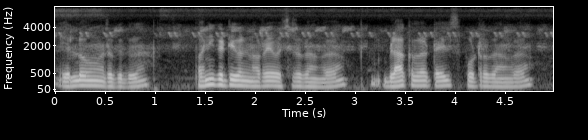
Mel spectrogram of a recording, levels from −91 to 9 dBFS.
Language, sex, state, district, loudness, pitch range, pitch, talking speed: Tamil, male, Tamil Nadu, Kanyakumari, -21 LUFS, 115-130 Hz, 120 Hz, 110 wpm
